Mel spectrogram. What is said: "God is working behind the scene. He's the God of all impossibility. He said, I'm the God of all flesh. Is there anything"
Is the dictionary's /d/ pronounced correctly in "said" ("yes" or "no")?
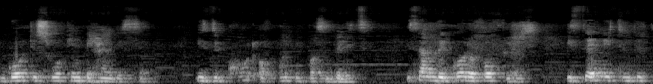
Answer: no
